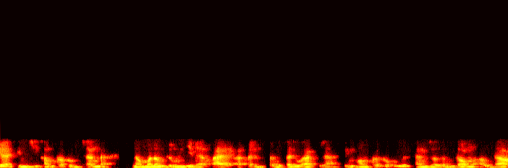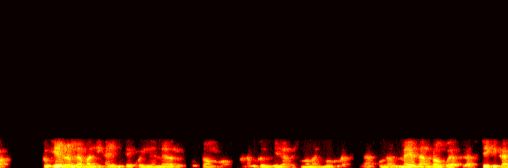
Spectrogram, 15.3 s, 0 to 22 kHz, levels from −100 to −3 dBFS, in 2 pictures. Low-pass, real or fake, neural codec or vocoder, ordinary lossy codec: 3.6 kHz; fake; codec, 24 kHz, 0.9 kbps, WavTokenizer, medium speech release version 1; Opus, 32 kbps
